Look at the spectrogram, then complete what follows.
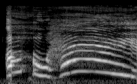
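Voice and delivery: very high, loud, drawn-out hello; gushing greeting. Acted. Date turning round to greet her, hammed-up excited shout. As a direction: shout it in an over-excited squeal. Acts out date's surprised greeting.

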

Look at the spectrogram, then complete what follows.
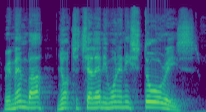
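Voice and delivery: high, loud little figure calling; Bobs calling. A narrator's reading. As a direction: shout it after him, pitched high. Bobs calls down after Benedict.

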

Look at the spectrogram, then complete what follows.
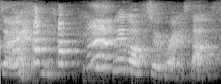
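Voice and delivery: high, slow laughing. Real, not acted. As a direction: laugh through it. Laughs at own mistake.

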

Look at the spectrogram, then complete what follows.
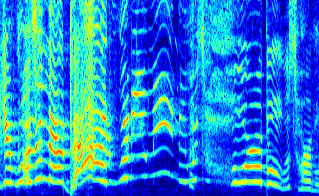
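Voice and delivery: high, loud distraught cry; distraught wail. Retold or imitated. Sobbing to her husband in the green room, high wail. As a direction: wail it, begging not to be seen.

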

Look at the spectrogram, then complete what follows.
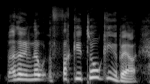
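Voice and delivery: usual speaking voice

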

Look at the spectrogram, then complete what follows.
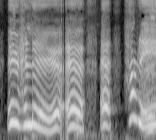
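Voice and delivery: put-on a light, airy posh British girl; lightly imitated posh English voice; posh Hermione. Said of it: "They sound the same".

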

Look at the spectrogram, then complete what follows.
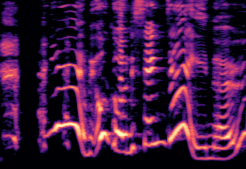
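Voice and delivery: high, loud, thrilled yeah; excited squeal. Real, not acted. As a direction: gush it out happily. Excited agreement about gifts.

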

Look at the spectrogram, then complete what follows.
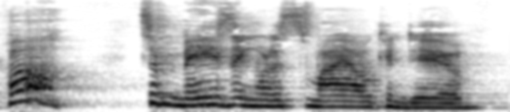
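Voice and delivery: ordinary talk, nothing marked

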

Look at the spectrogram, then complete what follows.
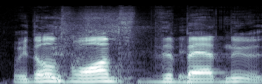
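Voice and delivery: put-on blunt comic Russian, accent laid on thick; mock Russian accent. Friend joking along as a Russian, loud mock Russian accent.

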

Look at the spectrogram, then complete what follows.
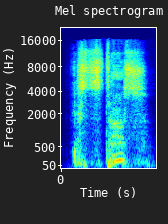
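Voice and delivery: high, breathy whisper; whispered question. A narrator's reading. Tom asks Huck about the snoring, whispering. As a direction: ask it under your breath.

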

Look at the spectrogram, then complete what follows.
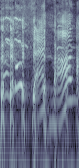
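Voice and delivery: slow, through laughter; laughing. Real, not acted. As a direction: admit it while laughing. Laughing admission.

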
